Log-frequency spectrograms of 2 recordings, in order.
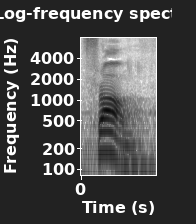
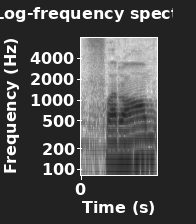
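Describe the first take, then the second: First: The f and r are joined with no vowel. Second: A vowel is inserted between the f and r. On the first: The speaker calls it right. "ये फ्र शुरू में रहता है" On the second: The speaker calls it wrong. "फरॉम कहा, तो ये दोनों गलत है"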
